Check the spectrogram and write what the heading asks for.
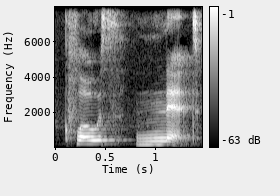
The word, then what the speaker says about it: close-knit: Notice the K is silent. Closenknit.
